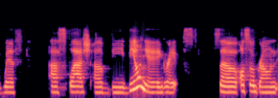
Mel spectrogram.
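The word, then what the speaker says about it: Viognier: in Southern Maryland Saint Mary's County but the Vionnet which I like to emphasize the proper pronunciation of this grape variety because I often hear it mispronounced but Vionnet is beautiful aromatics it's a perfect wine to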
